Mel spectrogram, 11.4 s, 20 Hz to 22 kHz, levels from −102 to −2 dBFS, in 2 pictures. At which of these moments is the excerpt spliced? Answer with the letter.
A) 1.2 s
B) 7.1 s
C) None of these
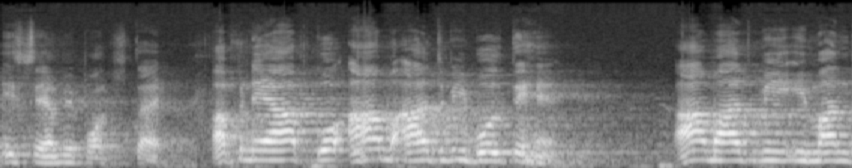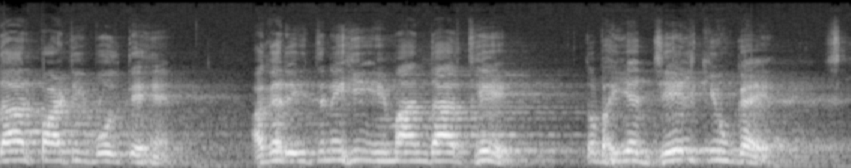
A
